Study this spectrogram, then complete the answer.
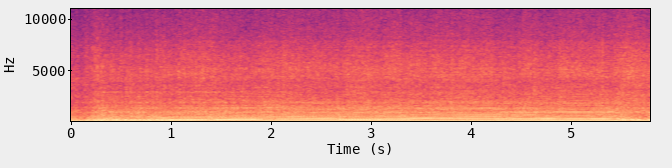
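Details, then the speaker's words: Dirt Late Model race engine: loud pitch climbs smoothly through the revs and falls back cleanly, crisp and even with no misses or knocks. Healthy engine revving. "Sounds good. Sounds real good. Sounds real good."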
